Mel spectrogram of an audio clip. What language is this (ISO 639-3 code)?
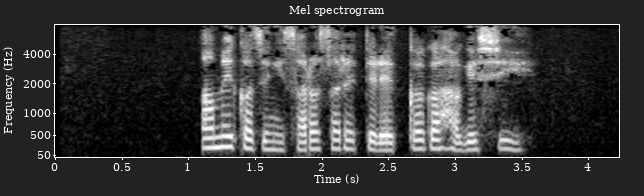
jpn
